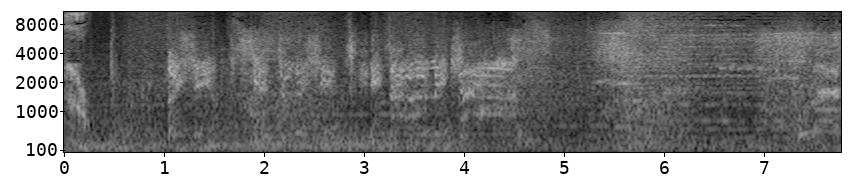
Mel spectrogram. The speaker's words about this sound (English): jaws are shutting, opening and shutting, they made this cartoon kind of sound. And I was like, are they doing like a cartoon crunch?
